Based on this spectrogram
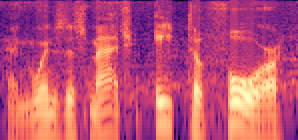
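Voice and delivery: loud, projected match-result announcement; sports announcer wrap-up. Real, not acted. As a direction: announce the winner and credit the booth, loudly. Announces result and thanks the booth.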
